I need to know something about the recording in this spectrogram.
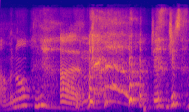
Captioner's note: laughing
